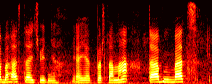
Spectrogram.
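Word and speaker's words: تبّت: Di ayat pertama, tabbat, di atas ba ada tasydid, berarti bacanya ditekan.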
